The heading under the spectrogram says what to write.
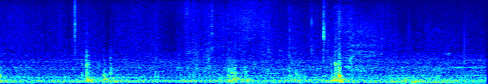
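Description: A car engine hums low and steady as the car reverses slowly all the way back along a chaotic, busy street, with a few soft knocks and clicks from inside the cabin and no one talking.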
